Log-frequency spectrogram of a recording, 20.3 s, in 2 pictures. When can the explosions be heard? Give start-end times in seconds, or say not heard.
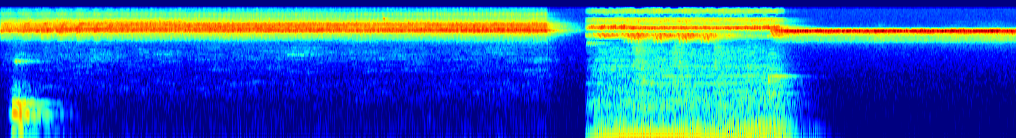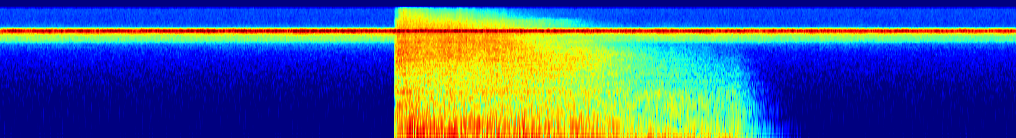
14.1-17.6.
